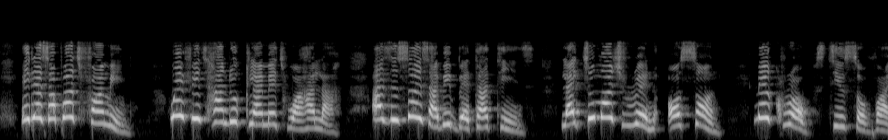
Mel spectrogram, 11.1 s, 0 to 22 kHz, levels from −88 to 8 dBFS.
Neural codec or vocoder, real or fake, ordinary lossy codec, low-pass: none; real; none; 7.2 kHz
